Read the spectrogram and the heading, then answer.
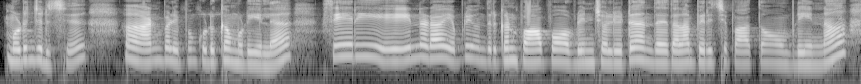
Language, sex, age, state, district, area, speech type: Tamil, female, 30-45, Tamil Nadu, Sivaganga, rural, spontaneous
